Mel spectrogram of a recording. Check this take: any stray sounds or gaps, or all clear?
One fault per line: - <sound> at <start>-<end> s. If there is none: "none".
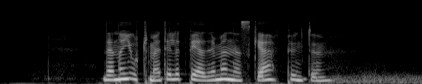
none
